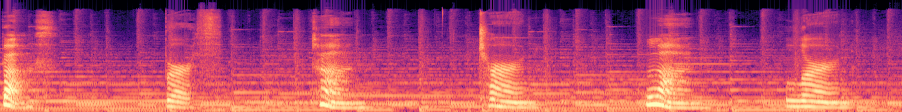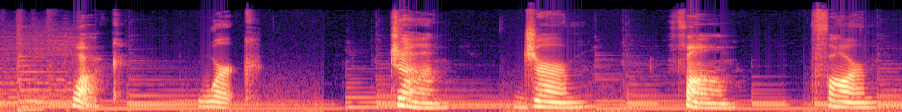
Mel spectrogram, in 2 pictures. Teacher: when the letter R is in the middle position, in a monosyllabic word and after a vowel, in British English we tend to drop it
